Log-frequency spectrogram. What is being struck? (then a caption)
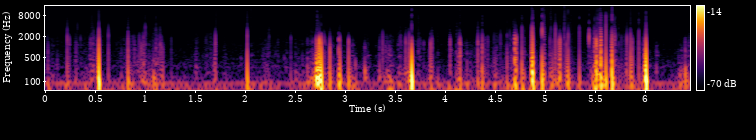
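Metal mesh microphone grille brushed with rubber bristles. A pink rubber-bristle brush on a black handle is brushed and rubbed across the round, perforated metal mesh grille on top of a small, hollow cylindrical microphone head. The result is quiet, dense scratchy rustling with a boomy low-end rumble and a steady low hum underneath. Sharper crackling clicks stand out around the 2.7, 3.7 and 6 second marks.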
